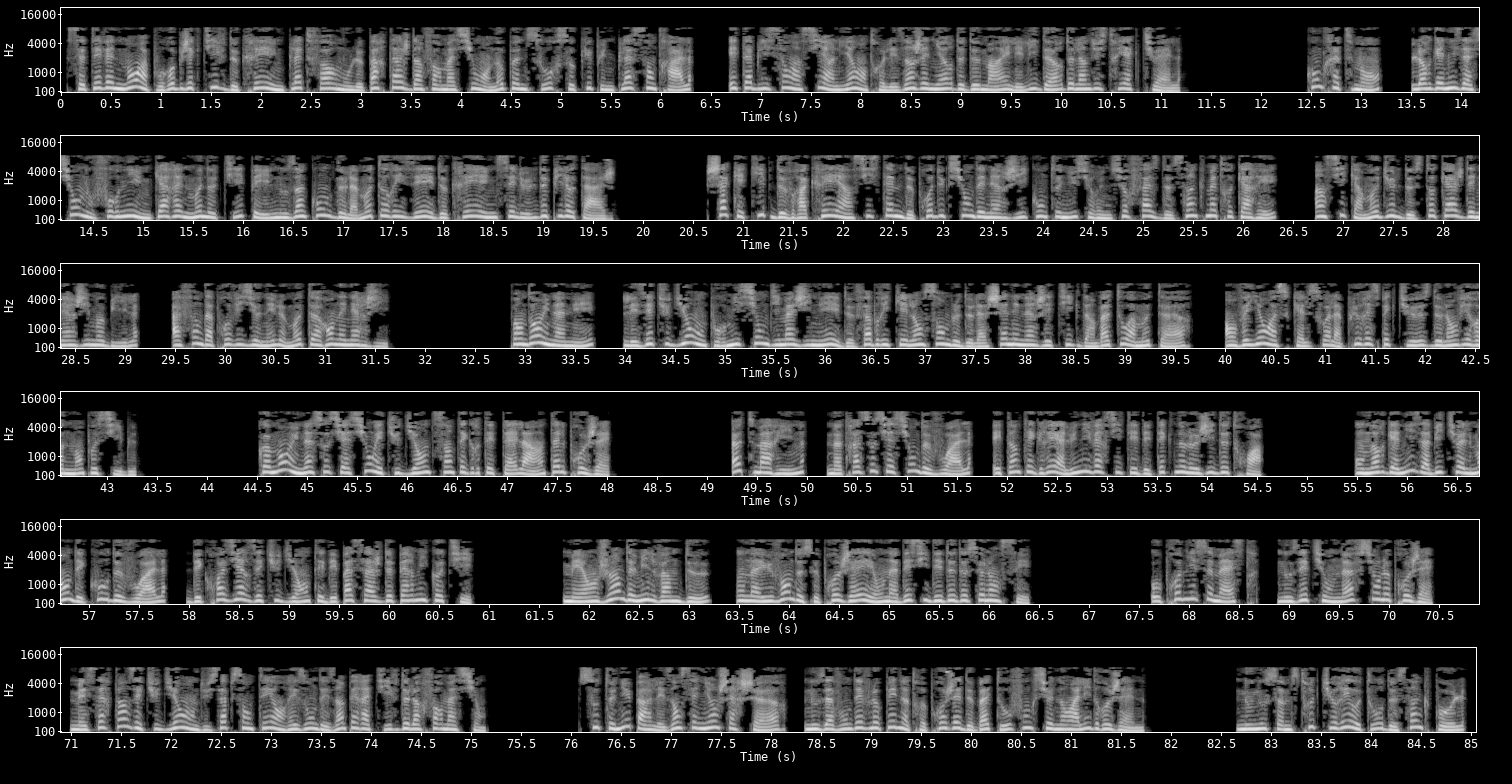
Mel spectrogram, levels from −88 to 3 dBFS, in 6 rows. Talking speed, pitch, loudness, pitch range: 155 wpm, 220 Hz, -18 LUFS, 185-245 Hz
